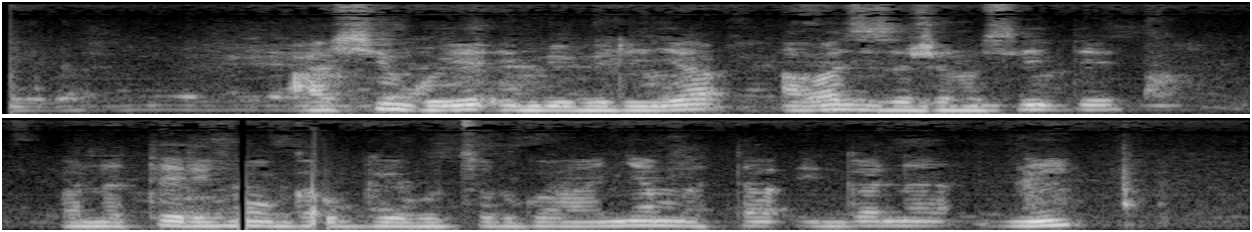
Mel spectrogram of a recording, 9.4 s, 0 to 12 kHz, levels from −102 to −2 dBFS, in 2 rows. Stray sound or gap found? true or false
true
